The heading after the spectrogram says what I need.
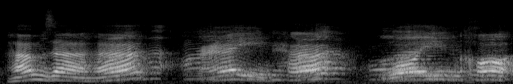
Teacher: Hamzah ha bawah, ain ha tengah, ghain kha atas.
